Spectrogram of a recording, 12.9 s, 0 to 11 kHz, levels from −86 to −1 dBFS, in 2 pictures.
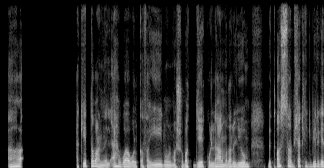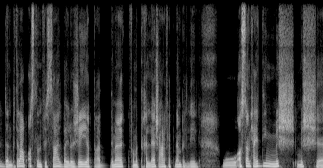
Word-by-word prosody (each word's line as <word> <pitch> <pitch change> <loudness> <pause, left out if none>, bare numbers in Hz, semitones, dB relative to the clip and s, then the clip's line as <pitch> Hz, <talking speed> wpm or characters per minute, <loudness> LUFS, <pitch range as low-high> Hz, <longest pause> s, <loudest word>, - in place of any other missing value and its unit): آه. 135 +3 +2 1.1
أكيد 155 +6 0
طبعًا 145 -12 +1
القهوة 135 +5 +1
والكافيين 110 +2 0
والمشروبات 110 +3 0
دي 130 +6 +2
كلها 120 -1 -1
على 125 - +3
مدار 120 +4 0
اليوم 125 +2 +2 0.4
بتأثر 145 +1 +2
بشكل 140 +1 -3
كبير 140 +3 -2
جدًا 130 -6 0
بتلعب 150 +8 0
أصلًا 145 -4 -1
في - - -14
الساعة 140 +6 -1
البيولوجية 125 +1 +1
بتاعة 110 -5 -5
دماغك، 135 +4 +2
فما 110 +1 -2
بتخليهاش 110 +5 -1
عارفة 130 -2 -1
تنام 125 +1 -2
بالليل 110 -1 -4 0.5
وأصلًا 100 - +2
الحاجات 150 +1 +1
دي 170 +2 -2
مش 155 +1 +2
مش 125 +4 0
125 Hz, 150 wpm, -23 LUFS, 110-140 Hz, 1.1 s, على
